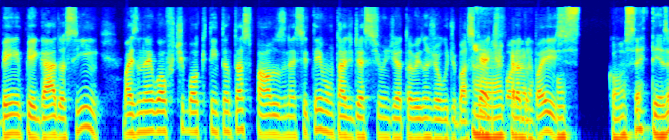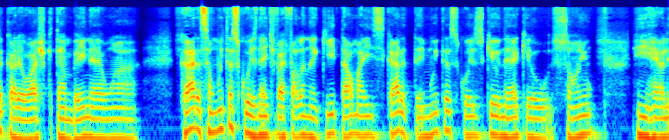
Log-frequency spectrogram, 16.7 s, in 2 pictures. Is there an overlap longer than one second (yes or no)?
yes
